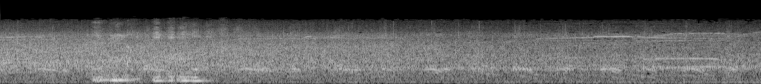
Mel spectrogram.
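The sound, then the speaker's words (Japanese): A stadium crowd raising a 'yoisho' call, heard as a dense, loud, steady roar of applause and cheering that fills the whole stretch without letting up. “おっと観客席からはよいしょよいしょのコールが上がってますね”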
